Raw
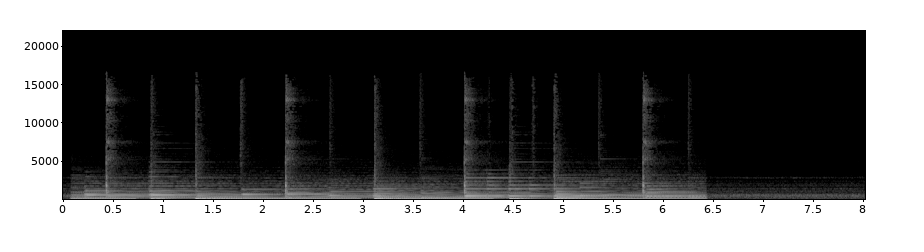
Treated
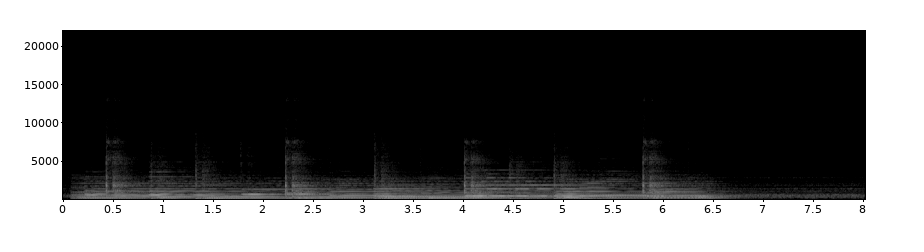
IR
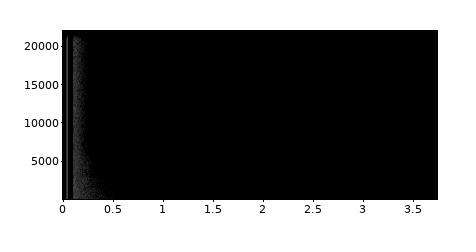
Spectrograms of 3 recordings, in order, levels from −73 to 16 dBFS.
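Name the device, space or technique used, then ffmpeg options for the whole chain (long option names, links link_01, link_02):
supermarket ceiling speaker: -filter_complex "[0:a]highpass=210,lowpass=5400[link_01];[1:a]atrim=start_sample=2205[link_02];[link_01][link_02]afir=irnorm=-1:irlink=0,asettb=1/sr,asplit=3[link_03][link_04][link_05];[link_03]atrim=end=3.624[link_06];[link_04]atrim=start=3.62:end=5.7,asetpts=PTS-STARTPTS,afade=type=in:duration=0.004:curve=qsin,afade=type=out:start_time=2.076:duration=0.004:curve=qsin,lowpass=7900[link_07];[link_05]atrim=start=5.696[link_08];[link_06][link_07]acrossfade=duration=0.004:curve1=hsin:curve2=qsin[link_09];[link_09][link_08]acrossfade=duration=0.004:curve1=qsin:curve2=hsin,volume=-7.5dB"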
